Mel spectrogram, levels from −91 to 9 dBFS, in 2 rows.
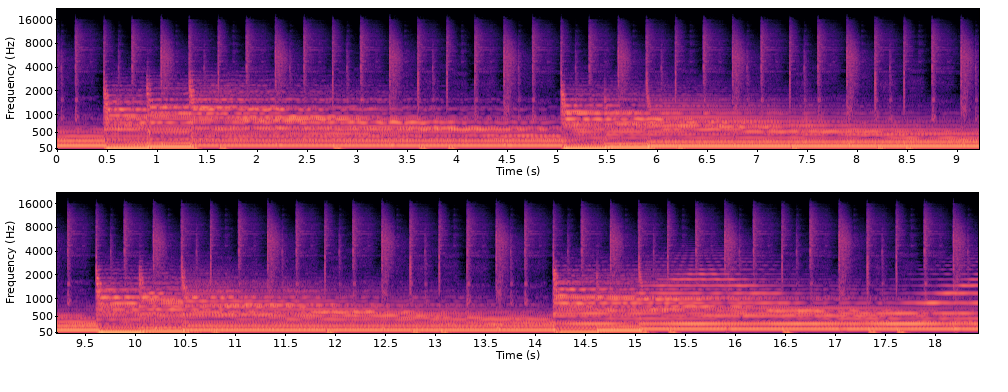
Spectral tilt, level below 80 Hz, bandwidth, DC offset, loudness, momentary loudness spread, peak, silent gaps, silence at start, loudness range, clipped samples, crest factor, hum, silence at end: -7 dB/octave; -24 dBFS; 14 kHz; under 0.1%; -17 LUFS; 4 LU; -2 dBFS; none; 0 s; 2 LU; under 0.1%; 14 dB; none; 0 s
